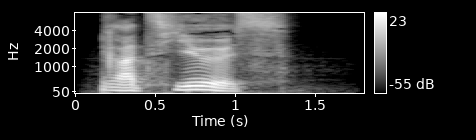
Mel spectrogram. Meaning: graceful
- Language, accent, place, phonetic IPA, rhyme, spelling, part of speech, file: German, Germany, Berlin, [ɡʁaˈt͡si̯øːs], -øːs, graziös, adjective, De-graziös.ogg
